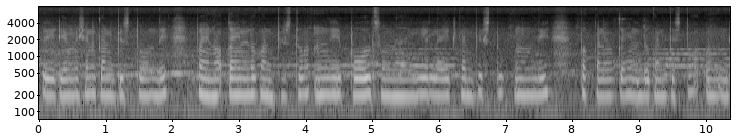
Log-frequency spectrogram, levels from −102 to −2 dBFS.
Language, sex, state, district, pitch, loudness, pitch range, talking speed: Telugu, female, Andhra Pradesh, Anantapur, 205 Hz, -38 LUFS, 195-215 Hz, 90 wpm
